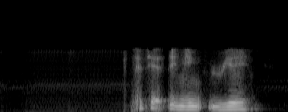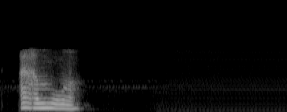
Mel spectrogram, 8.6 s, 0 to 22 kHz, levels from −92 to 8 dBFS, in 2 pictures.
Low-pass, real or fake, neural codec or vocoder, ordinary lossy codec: 3.6 kHz; fake; codec, 16 kHz in and 24 kHz out, 0.8 kbps, FocalCodec, streaming, 65536 codes; MP3, 24 kbps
